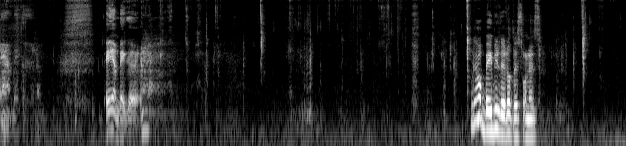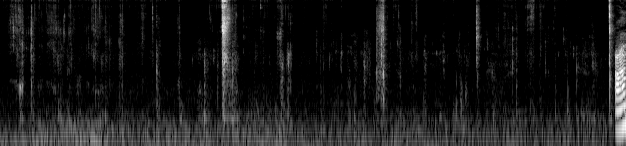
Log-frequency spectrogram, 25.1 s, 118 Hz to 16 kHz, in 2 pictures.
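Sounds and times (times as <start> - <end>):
chewing and biting: 3.2 - 9.4, 10.8 - 24.8
small crunches: 16.4 - 23.9.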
